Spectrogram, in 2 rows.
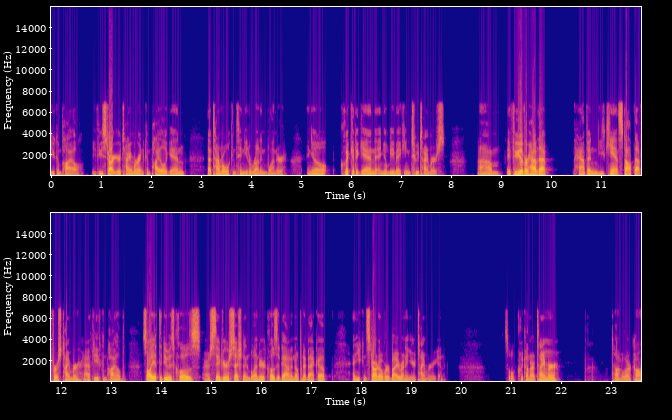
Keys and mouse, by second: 20.6 click, 22.1 click, 23.1-23.6 drag.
